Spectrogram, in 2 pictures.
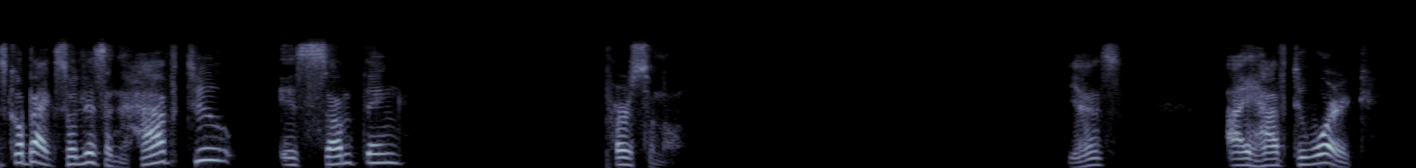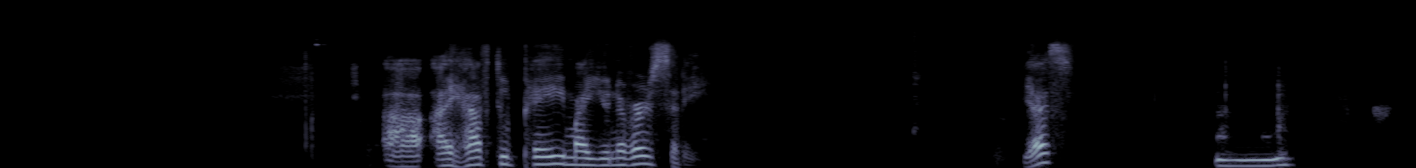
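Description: A man speaks with animation over an online call, in short bursts with pauses.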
